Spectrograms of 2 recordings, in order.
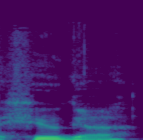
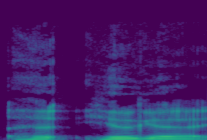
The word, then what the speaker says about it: hygge: but in Sweden, they have a thing called hygge, which Brett maybe hygge, I believe, Hygge. Yeah, okay, that's right. Yeah, it might be pronounced.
